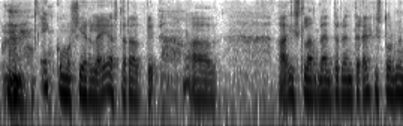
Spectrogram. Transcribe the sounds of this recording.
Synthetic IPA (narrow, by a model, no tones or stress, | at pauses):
ejŋ̥kʰːɔmɔsjɛɾlejɛft̪ɪɾaðpɪað | a̰ðist̪lant̪lɛnt̪ɪɾʏnt̪ɪɾɛr̥cɪst̪owlnʏ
